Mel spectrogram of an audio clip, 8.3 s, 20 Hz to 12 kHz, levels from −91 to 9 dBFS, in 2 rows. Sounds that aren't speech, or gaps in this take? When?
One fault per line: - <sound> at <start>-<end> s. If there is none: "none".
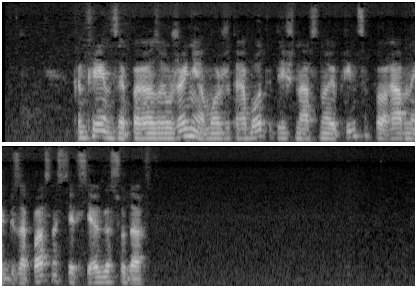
none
